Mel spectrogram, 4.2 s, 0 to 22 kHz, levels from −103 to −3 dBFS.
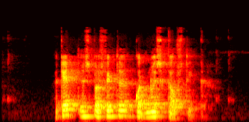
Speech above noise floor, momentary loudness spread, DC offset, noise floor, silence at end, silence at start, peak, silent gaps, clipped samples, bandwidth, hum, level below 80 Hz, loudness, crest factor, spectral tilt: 58 dB; 12 LU; under 0.1%; -84 dBFS; 0.7 s; 0.95 s; -8 dBFS; none; under 0.1%; 9.8 kHz; none; -64 dBFS; -25 LUFS; 20 dB; -5.5 dB/octave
